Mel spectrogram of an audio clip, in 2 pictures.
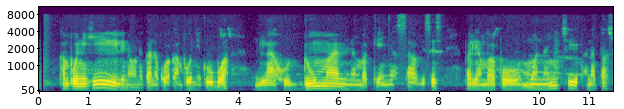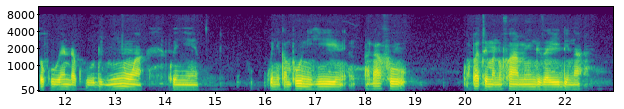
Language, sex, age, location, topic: Swahili, female, 36-49, Nakuru, government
